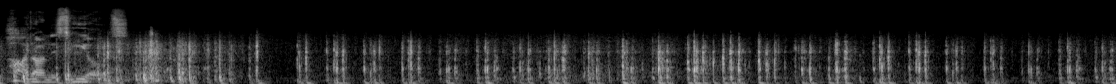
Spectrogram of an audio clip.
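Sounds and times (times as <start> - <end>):
speech: 0.0 - 1.8
horse hooves galloping out of a ravine: 0.0 - 11.1.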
